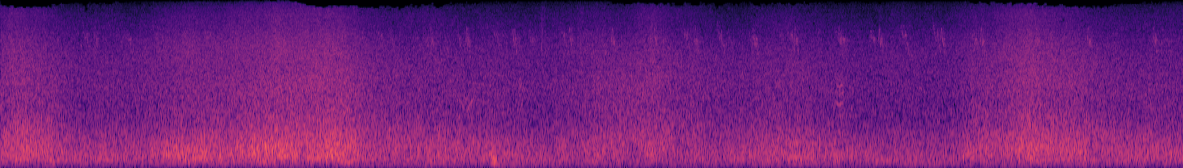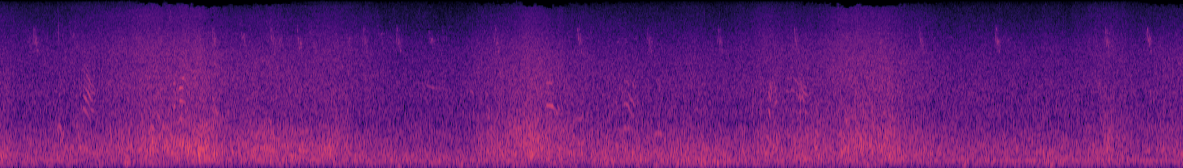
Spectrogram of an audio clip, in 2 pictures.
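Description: Small waves breaking and washing up onto a sandy beach. The sound swells and fades every three to four seconds as each wave comes in.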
